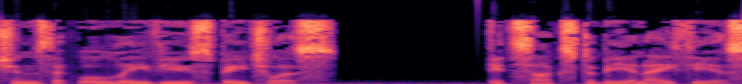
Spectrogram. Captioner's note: electrical noise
